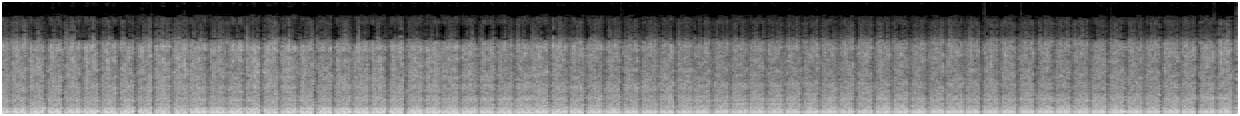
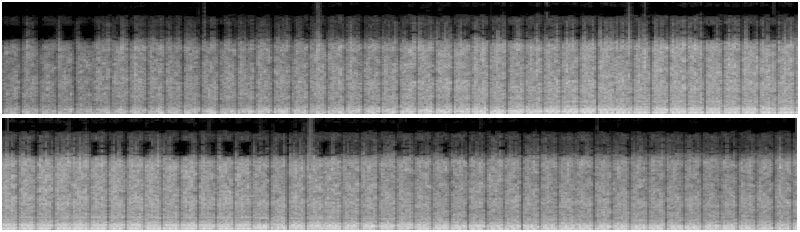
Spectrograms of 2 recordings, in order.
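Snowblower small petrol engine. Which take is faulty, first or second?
second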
